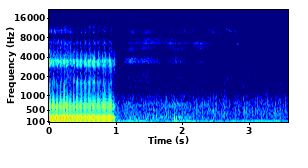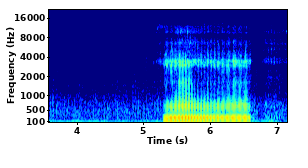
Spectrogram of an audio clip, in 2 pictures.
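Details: Sleeping dog: two long, loud, rattling snores about four seconds apart with a quiet pause between; loud snoring.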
